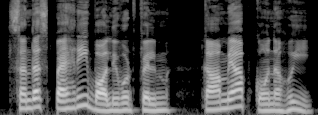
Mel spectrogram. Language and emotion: Sindhi, neutral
